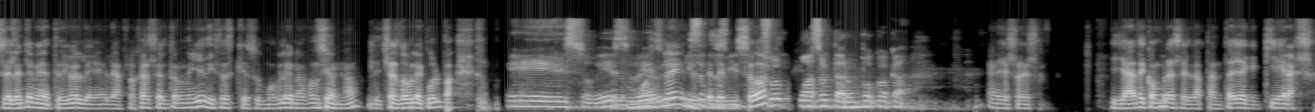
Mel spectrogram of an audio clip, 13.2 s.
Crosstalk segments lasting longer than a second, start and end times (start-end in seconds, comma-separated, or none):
6.1-7.7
